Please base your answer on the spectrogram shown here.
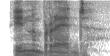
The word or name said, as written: inbred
